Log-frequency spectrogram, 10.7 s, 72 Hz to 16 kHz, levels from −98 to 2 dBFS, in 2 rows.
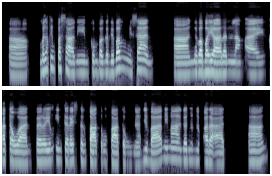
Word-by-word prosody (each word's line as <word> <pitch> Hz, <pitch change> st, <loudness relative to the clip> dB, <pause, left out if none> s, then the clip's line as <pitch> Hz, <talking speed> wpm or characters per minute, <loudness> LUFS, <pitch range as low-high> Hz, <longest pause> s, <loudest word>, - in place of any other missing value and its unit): ah, 150 Hz, 0 st, -2 dB, 0.3 s
malaking 210 Hz, +5 st, -3 dB
pasanin 175 Hz, -5 st, 0 dB
kumbaga 180 Hz, 0 st, -3 dB
di 175 Hz, -, -2 dB
ba, 215 Hz, -, +7 dB
minsan, 200 Hz, -3 st, 0 dB, 0.5 s
ah, 160 Hz, 0 st, +4 dB
nababayaran 175 Hz, -1 st, +5 dB
lang 170 Hz, -1 st, -2 dB
ay 160 Hz, 0 st, +1 dB
katawan 160 Hz, -3 st, +2 dB, 0.2 s
pero 165 Hz, 0 st, 0 dB
'yung 175 Hz, +1 st, -4 dB
interest 170 Hz, -2 st, -3 dB
nag 165 Hz, -1 st, -7 dB
patong-patong 155 Hz, -2 st, +2 dB
na 140 Hz, -, -6 dB
di 180 Hz, +1 st, -3 dB
ba, 155 Hz, +1 st, +3 dB
may 200 Hz, -, -5 dB
mga 185 Hz, -2 st, -1 dB
gano'n 175 Hz, 0 st, -15 dB
na 175 Hz, -, -10 dB
paraan. 150 Hz, -3 st, 0 dB, 0.5 s
Ah, 165 Hz, +1 st, -1 dB
170 Hz, 145 wpm, -23 LUFS, 160-180 Hz, 0.5 s, ba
